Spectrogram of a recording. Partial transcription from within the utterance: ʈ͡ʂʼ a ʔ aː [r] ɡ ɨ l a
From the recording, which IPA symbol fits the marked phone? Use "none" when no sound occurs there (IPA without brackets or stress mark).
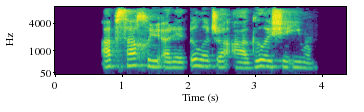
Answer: none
